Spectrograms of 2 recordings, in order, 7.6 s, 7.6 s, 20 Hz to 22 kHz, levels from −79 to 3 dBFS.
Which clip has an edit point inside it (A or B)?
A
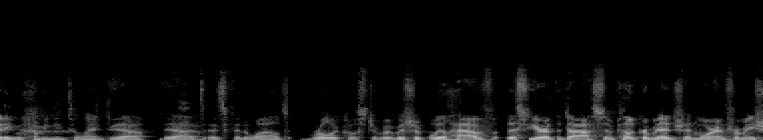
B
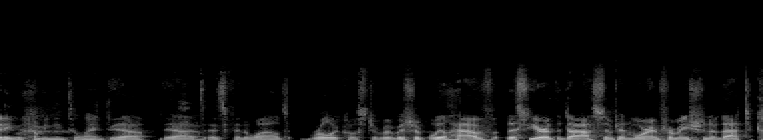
B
